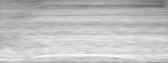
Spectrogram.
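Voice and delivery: gasp. Pretend. Pirate spots mermaids.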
